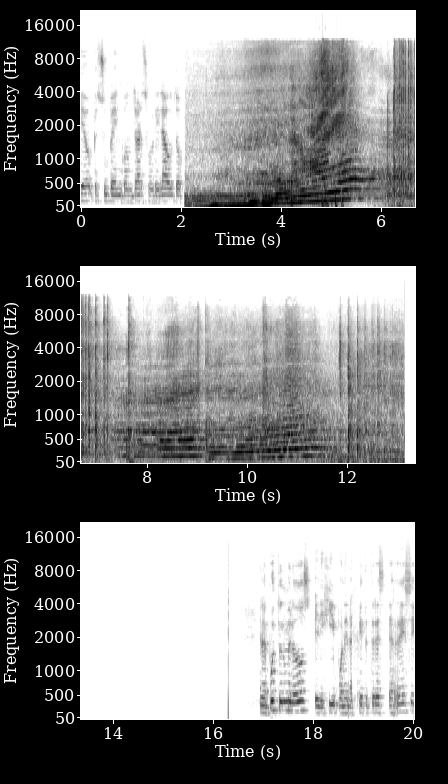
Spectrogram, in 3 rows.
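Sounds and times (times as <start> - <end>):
exhaust crackles and pops: 2.1 - 9.4, 11.8 - 13.2
car engine accelerating hard: 2.1 - 13.2.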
